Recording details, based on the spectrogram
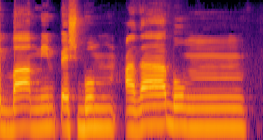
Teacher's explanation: تنوین کو یہ جو میم ہے اس سے بدل کر پڑھیں گے. نون کی جگہ پر ہم میم میم زیر میم, اس طریقے سے ہم ڈائریکٹ ملا کر میم بعدی عذاب بعید, اس طریقے سے ہم اس کو پڑھیں گے. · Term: اقلاب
